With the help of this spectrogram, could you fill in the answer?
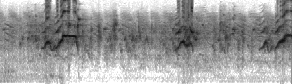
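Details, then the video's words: Pet budgie pair chirping: scratchy high chatter punctuated by three loud rising-and-falling squawk phrases, each about half a second, spaced through the clip. "Budgies chirping sounds"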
